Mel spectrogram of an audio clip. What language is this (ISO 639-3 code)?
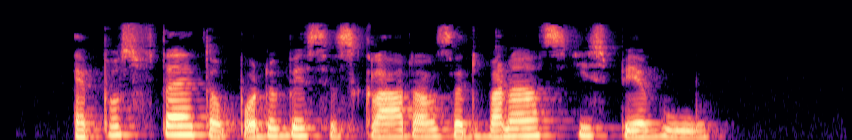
ces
